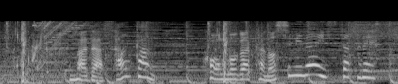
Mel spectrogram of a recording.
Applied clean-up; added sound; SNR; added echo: none; Fireworks + Water / Splash, splatter; 10 dB; none.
